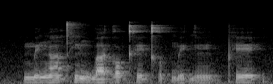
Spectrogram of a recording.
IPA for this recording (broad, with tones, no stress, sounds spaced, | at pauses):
m e˧ ŋ ã˥˧ t̪ʰ ĩ˥˧ m w a˧ ɡ ɔ˥˧ kʰ e˧ kʰ o˨ k̚ m e˧ ɡ ẽ˧ | pʰ e˦ ʔ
